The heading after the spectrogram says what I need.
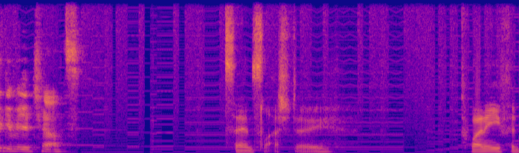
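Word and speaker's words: Sandslash: Alright, so we're going to go a bit more heavy in a Mankey Sand Slash.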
